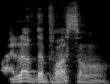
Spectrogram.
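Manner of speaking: hammed-up French accent; a hint of a mock French chef accent; foreign accent in french. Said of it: "the worst appropriation of French".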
